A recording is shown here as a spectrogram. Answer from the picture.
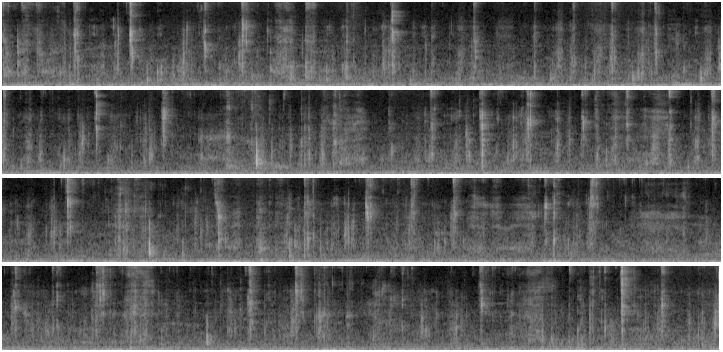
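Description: Close-miked chewing and biting of a meat curry eaten by hand, with many short sharp mouth clicks and occasional crunches at an irregular pace.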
